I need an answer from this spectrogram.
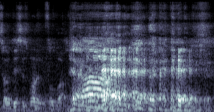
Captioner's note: all laugh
